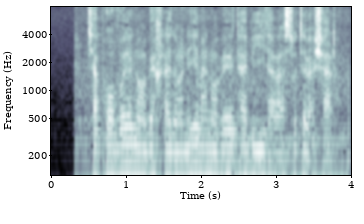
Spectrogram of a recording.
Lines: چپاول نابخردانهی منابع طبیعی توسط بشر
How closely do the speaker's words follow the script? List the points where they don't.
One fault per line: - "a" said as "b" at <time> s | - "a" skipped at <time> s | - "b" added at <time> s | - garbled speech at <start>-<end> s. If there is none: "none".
none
